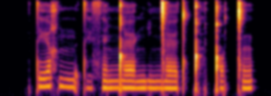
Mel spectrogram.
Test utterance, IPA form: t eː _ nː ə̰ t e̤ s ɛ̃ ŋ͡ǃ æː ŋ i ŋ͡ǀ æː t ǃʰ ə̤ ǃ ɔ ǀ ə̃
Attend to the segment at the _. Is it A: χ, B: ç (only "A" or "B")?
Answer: A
